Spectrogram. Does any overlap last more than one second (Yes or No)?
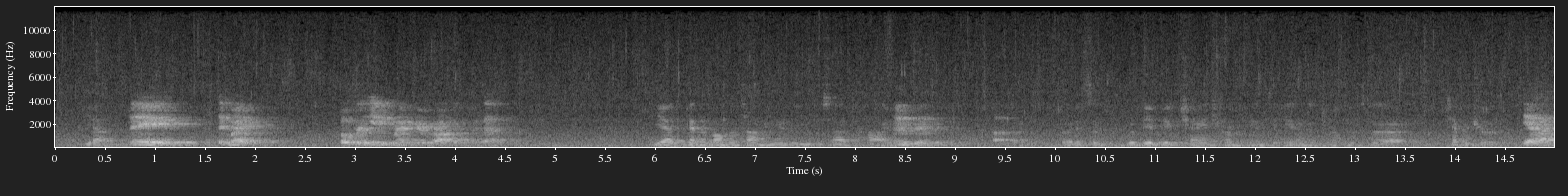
No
